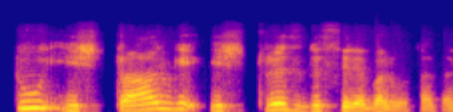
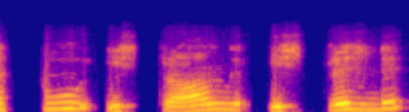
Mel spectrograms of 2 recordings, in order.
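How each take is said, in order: First: Said in the usual way. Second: टू strong stressed repeated slowly, each word spaced and weighted; slow emphatic repeat. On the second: Shown as a demonstration. Teacher repeating the key term to his class, slow and deliberate. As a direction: lean on stressed with a rise, unhurried so students can write. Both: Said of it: "क्या होता था?".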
